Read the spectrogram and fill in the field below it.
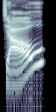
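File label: "jiao1", Mandarin Chinese; HSK4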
